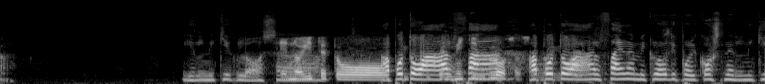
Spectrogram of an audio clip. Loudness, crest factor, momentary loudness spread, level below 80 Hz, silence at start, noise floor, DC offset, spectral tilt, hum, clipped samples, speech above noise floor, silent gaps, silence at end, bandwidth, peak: -18 LUFS; 20 dB; 14 LU; -50 dBFS; 0 s; -64 dBFS; under 0.1%; -6 dB/octave; none; under 0.1%; 46 dB; none; 0 s; 12 kHz; 0 dBFS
